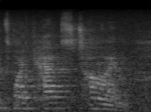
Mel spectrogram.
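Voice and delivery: discreet, very quiet half-whisper. Retelling quietly telling the receptionist why you came: imitating a half-whisper. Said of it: "I can whisper to her".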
